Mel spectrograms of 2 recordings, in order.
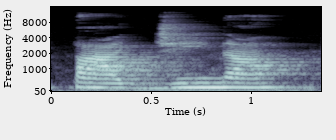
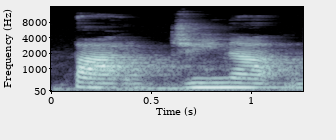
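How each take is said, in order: No difference in how they are said.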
